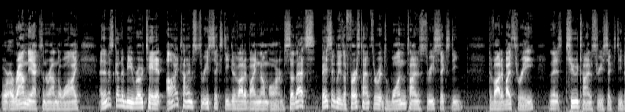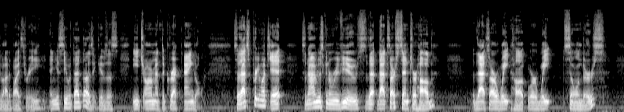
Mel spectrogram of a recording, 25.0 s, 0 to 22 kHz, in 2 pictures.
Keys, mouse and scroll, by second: 0.0-5.9 typing, 8.4 F5, 11.0-12.2 drag, 13.0-14.6 shift+right drag, 16.6 ctrl+r, 17.0 ctrl+Up, 18.5 shift+3, 19.0 F5, 20.5 BackSpace, 20.9 Down, 22.2 shift+3, 22.6 shift+F5, 23.9 BackSpace, 24.3 Down.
